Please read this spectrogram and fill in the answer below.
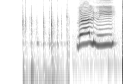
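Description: Computer keyboard keys clicking in a quick run of about ten strokes as a word is typed, followed about one and a half seconds in by a high, childlike voice.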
